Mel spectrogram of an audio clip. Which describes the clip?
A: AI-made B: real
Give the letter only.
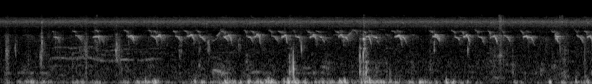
B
